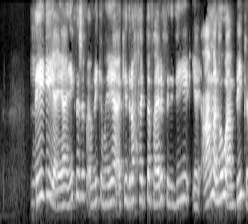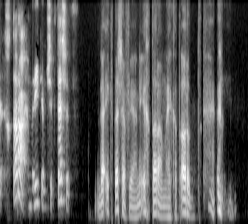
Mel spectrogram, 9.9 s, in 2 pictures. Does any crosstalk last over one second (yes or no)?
no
